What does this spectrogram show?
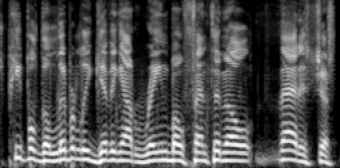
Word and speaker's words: fentanyl: By the way, again, folks, please, call it fentanyl, N-Y-L, fentanyl. Doesn't matter. Not Your drug dealer gets really mad when you mispronounce it. I don't like when people call it fentanyl. Like, it doesn't sound like Tylenol. It's fentanyl. Doesn't matter.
